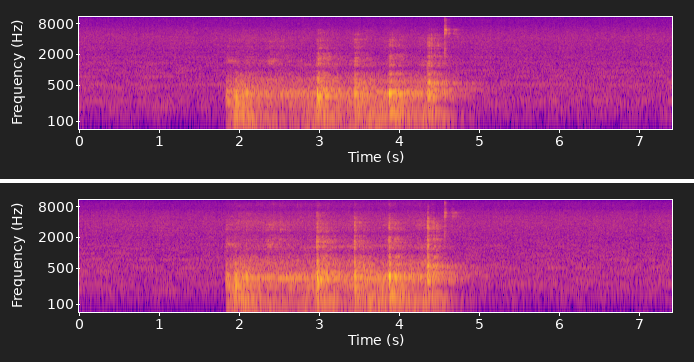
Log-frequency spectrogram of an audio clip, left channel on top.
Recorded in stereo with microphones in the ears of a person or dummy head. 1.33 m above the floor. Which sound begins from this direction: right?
Running footsteps, at 1.8 s.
